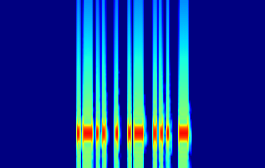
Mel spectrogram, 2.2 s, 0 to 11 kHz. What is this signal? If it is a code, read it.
Morse code, heard as a keyed tone, about 45 wpm, 700 Hz. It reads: LEAST
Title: Sentences from Top 700 Words - New Word Drill - 45wpm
